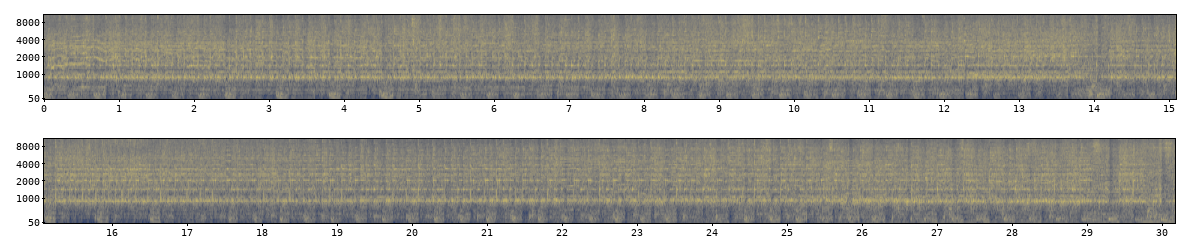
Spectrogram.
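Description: Traditional ritual music for a Tulu bhuta kola: a wind instrument holds a steady, drone-like high note over fast, continuous drumming.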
